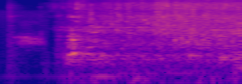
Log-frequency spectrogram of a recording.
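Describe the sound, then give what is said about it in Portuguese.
A toilet flushes: a brief faint sound, then a sudden loud rush of swirling water that keeps roaring steadily to the end. “Você está ouvindo? Descarga!”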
